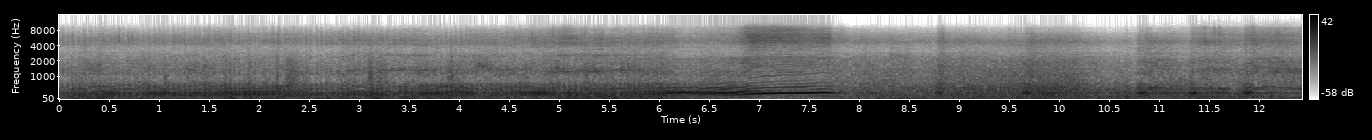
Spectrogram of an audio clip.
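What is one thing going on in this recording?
A dirt bike engine roars close by, revving up and down as it rides.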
